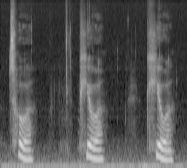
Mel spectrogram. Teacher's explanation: my mouth changed shape from the beginning of the sound to the end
